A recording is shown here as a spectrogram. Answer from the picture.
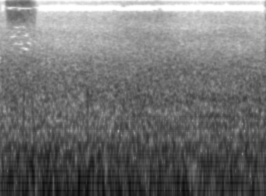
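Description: Steady noise of car traffic passing on a wide city road, with a low rumble of wind on the microphone.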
